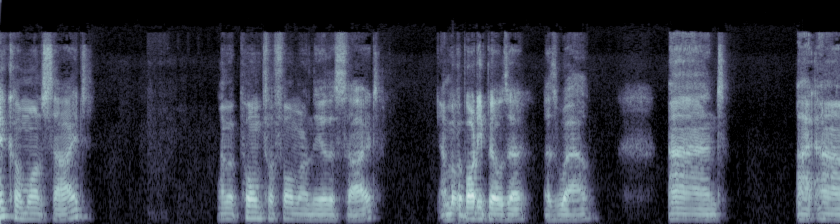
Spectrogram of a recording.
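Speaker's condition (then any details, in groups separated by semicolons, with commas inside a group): No condition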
